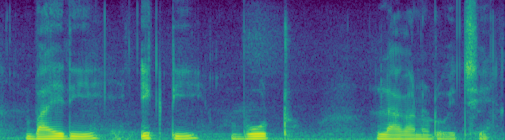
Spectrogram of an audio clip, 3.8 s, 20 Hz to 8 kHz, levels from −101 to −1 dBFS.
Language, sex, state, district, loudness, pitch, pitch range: Bengali, male, West Bengal, Alipurduar, -17 LUFS, 125 Hz, 110-130 Hz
